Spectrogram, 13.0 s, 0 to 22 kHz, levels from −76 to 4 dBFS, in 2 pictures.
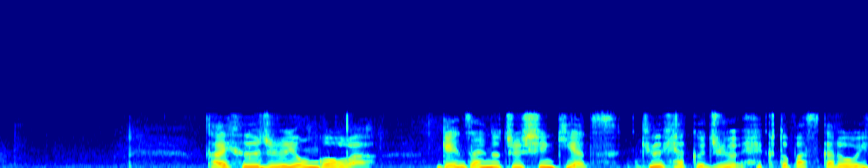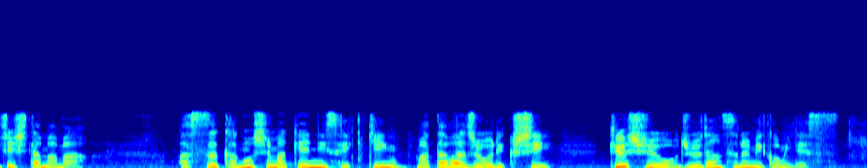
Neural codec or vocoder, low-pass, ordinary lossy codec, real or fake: none; 7.2 kHz; none; real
